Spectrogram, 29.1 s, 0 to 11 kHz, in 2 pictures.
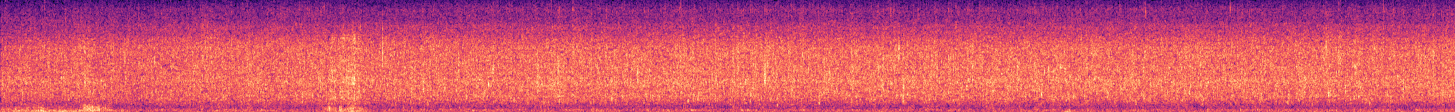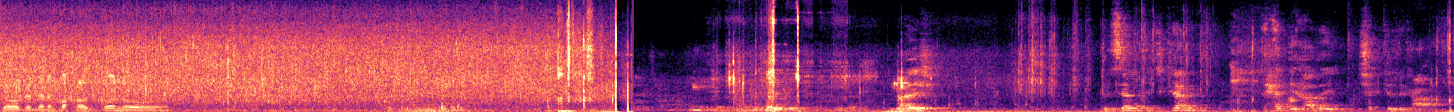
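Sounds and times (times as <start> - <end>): steady rushing noise: 0.0 - 3.8.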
